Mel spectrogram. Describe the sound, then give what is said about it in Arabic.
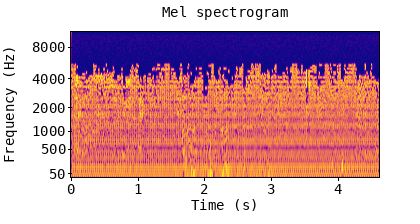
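Steady electric hum of an electric fan running, a low tonal drone with a constant level throughout, plus a few faint soft bumps partway through and no voices. “شغل المروحة.”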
